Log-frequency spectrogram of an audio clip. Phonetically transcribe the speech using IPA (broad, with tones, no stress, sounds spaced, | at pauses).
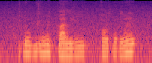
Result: ɗ u˨˦ b i˨˦ w i˨ k͡p a˨ l j i˧ | k ɔ̃˨ k͡p u˨ ɡʷ ĩ˦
